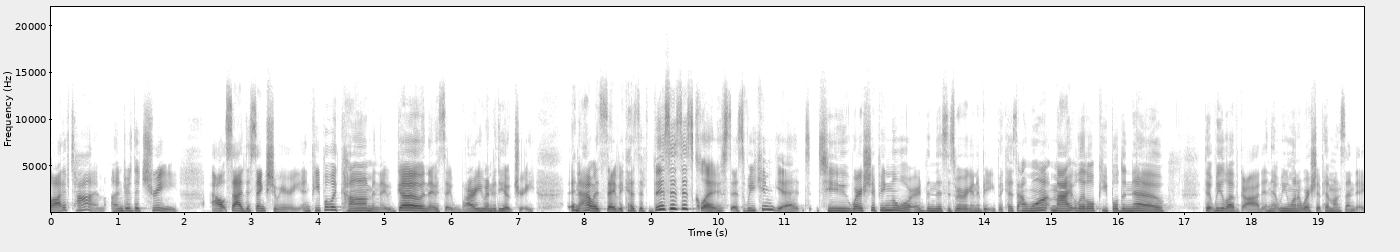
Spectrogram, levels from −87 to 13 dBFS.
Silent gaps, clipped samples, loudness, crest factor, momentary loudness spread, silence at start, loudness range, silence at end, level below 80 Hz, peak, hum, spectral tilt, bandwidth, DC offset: none; under 0.1%; -30 LUFS; 20 dB; 13 LU; 0 s; 4 LU; 0 s; -82 dBFS; -10 dBFS; none; -4 dB/octave; 14.5 kHz; under 0.1%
